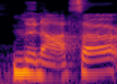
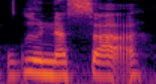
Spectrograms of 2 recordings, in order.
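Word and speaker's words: Lughnasadh: Munasa or Lammas. So everyone is starting to reap the rewards. I learned that it's actually pronounced Lunasa. Lunasa. Lunasa? Lunasa. Oh, okay. The emphasis is on the third.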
